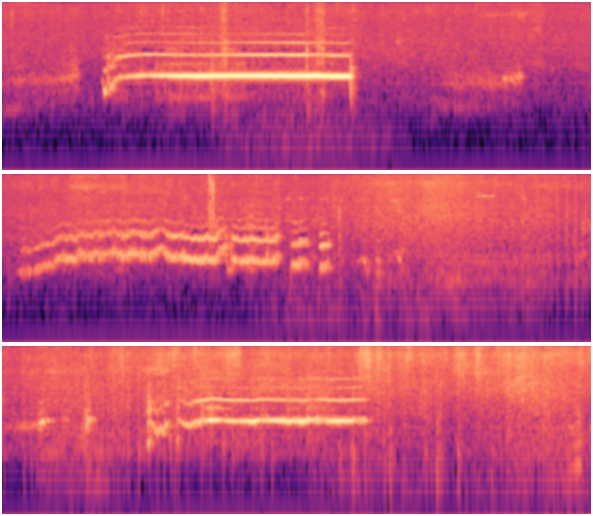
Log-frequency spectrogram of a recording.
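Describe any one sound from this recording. Hens cluck and call close by.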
